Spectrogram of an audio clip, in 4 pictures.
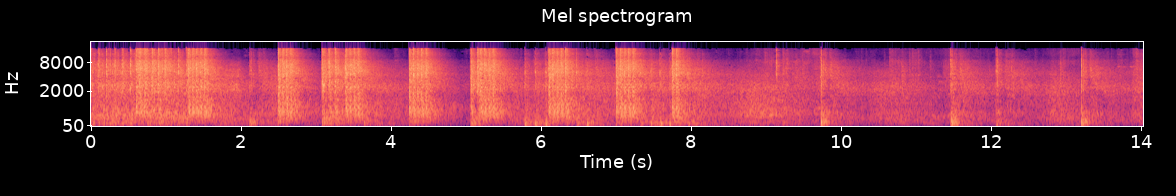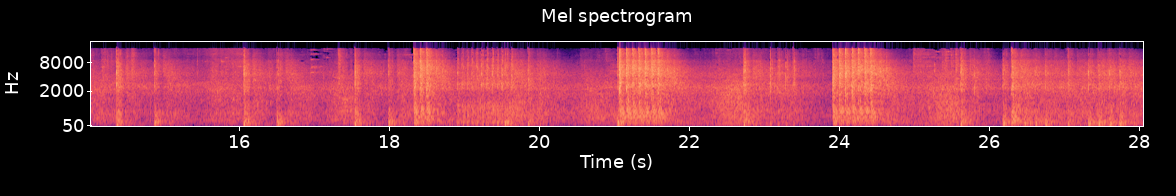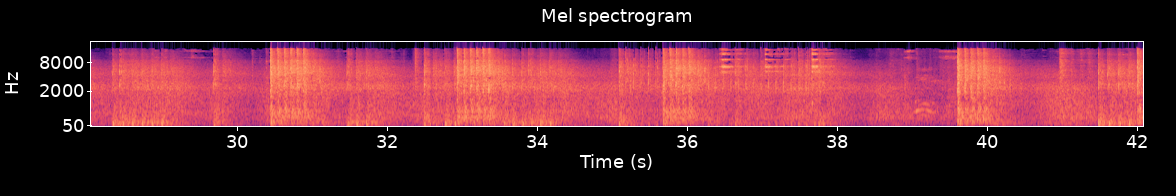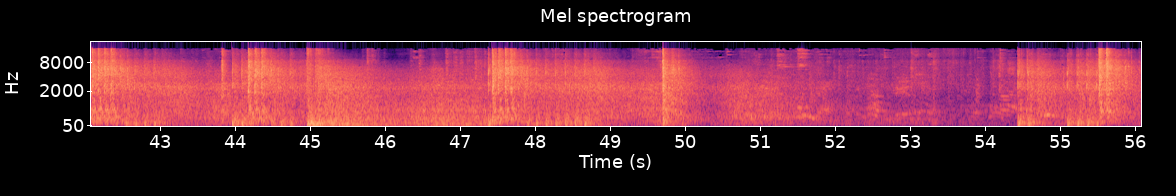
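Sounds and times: pistol firing automatic bursts: 0.0s - 8.2s, 13.0s - 20.2s, 21.0s - 21.9s, 22.7s - 38.1s, 39.6s - 40.4s, 41.4s - 45.2s, 47.4s - 48.9s, 54.4s - 56.0s.

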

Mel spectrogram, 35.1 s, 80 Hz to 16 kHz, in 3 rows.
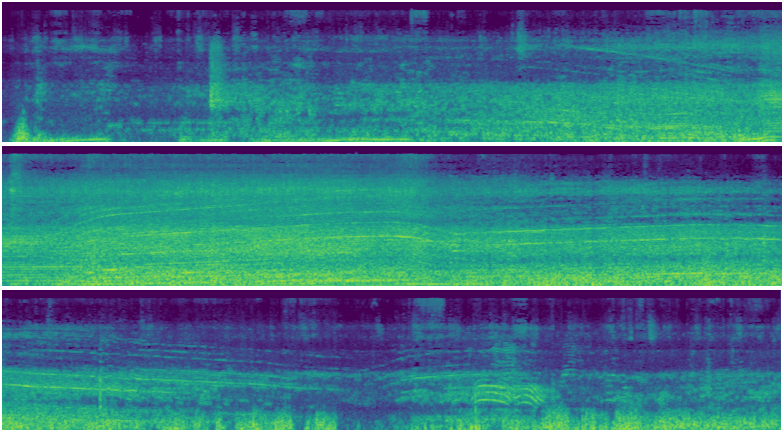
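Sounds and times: bus engine passing: 0.0s - 35.0s
siren rising and falling: 3.6s - 31.4s.

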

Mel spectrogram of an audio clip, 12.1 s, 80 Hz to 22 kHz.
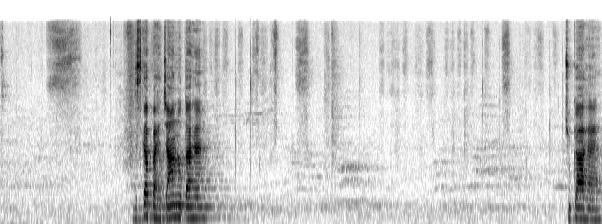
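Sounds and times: chalk scratching on blackboard: 0.9s - 1.7s, 4.0s - 11.5s.

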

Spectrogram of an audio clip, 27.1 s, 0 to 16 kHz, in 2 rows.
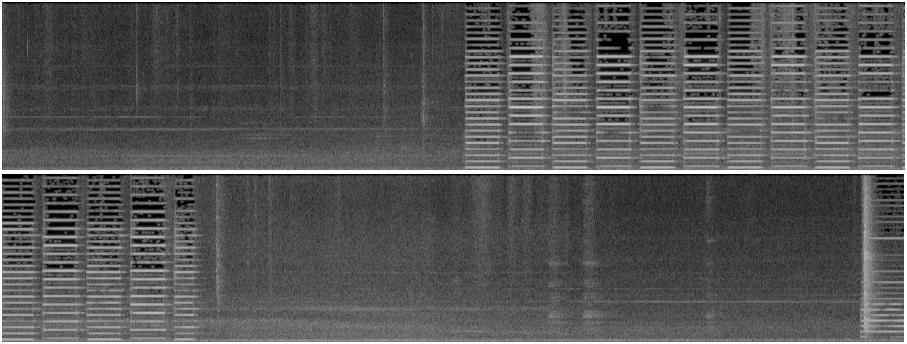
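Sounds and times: two-tone electronic chime: 7.0s - 16.5s.

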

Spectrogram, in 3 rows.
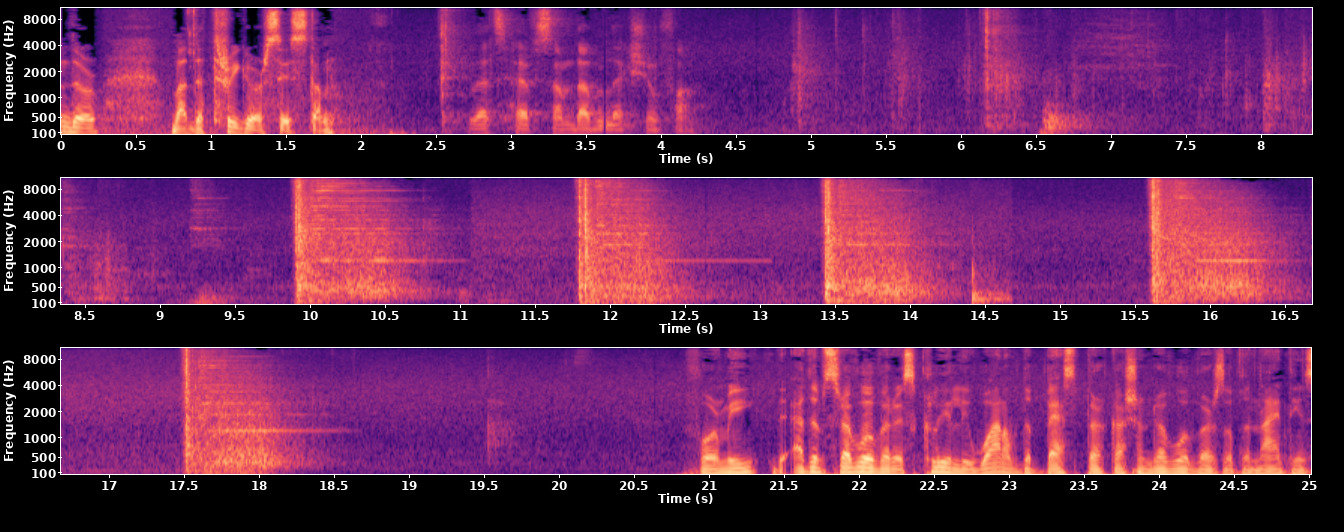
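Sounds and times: revolver gunshots with echo: 9.9s - 10.8s, 11.8s - 14.4s, 15.6s - 16.7s, 17.5s - 18.5s
steel target ringing: 9.9s - 11.0s, 11.8s - 14.4s, 17.5s - 18.6s.

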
